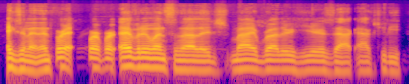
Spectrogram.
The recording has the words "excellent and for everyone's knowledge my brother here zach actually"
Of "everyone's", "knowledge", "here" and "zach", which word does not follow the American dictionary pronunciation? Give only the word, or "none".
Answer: everyone's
